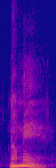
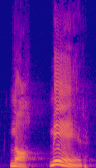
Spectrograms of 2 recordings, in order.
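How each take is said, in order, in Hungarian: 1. A kérdés kedves és barátságos hangzású. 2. A kérdés kemény és követelőző hangzású. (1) "most nem így" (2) "Nem akartam bántó lenni"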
